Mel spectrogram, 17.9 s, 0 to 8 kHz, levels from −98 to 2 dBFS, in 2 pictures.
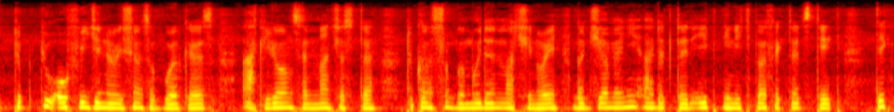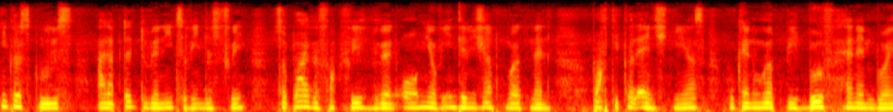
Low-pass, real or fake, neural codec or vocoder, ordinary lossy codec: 7.2 kHz; fake; autoencoder, 48 kHz, 32 numbers a frame, DAC-VAE, trained on Japanese speech; MP3, 64 kbps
